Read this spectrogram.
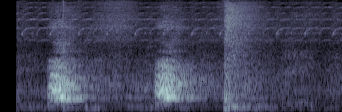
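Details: Two muzzled Boerboels barking while stopping an intruder: two short, deep, forceful barks about half a second apart, followed by a sharp thud.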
